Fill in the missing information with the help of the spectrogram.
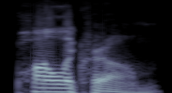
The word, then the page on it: Polychrome: American English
